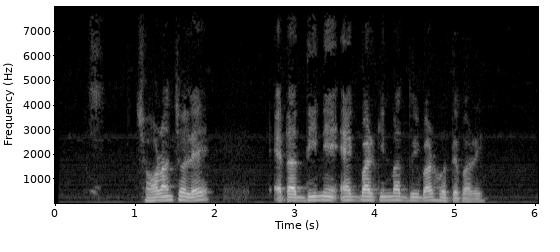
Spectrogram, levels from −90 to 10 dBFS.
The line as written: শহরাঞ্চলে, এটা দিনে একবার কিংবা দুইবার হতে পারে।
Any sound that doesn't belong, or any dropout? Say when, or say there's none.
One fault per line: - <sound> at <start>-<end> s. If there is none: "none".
none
